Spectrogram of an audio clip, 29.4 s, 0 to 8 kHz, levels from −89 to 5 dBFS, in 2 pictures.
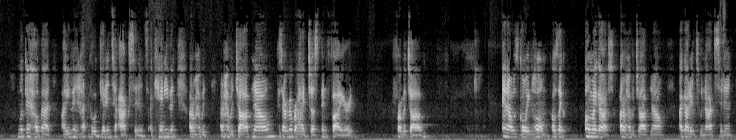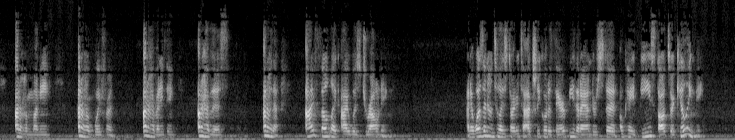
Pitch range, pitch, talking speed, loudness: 160-205 Hz, 180 Hz, 215 wpm, -19 LUFS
